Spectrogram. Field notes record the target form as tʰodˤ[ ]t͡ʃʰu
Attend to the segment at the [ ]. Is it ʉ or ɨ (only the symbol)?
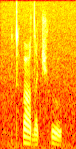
ɨ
